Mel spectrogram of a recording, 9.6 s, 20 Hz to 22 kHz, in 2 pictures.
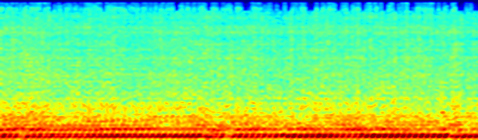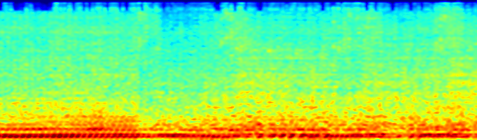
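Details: Russian Dnepr military boxer twin sat 30 years in a barn, just after carburetor adjustment and start; even idle thump with a slight rise midway, firing cleanly without stumbles; normal idle.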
